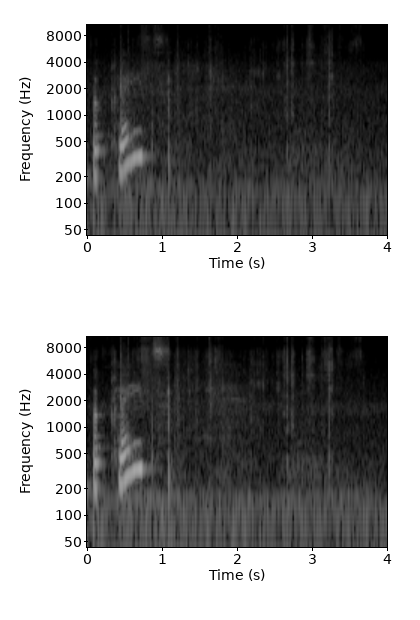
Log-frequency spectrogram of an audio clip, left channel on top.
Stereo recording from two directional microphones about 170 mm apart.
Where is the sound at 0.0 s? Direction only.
15° right (ahead or behind).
